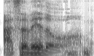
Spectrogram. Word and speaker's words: Acevedo: It's supposed to be Acevedo, but uh, Acevedo. Acevedo is usually the, the the go-to.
